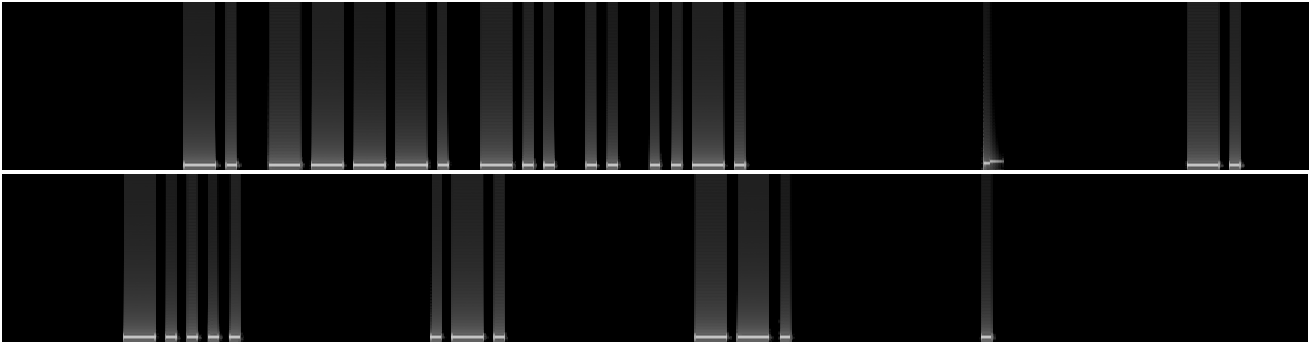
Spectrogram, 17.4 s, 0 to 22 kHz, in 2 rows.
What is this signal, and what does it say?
Morse code, heard as a keyed tone, about 17 wpm, spaced as for 9 wpm, 700 Hz. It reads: N9DIF N6RGE
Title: USA Call Signs - 6x Character Spacing - 17wpm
